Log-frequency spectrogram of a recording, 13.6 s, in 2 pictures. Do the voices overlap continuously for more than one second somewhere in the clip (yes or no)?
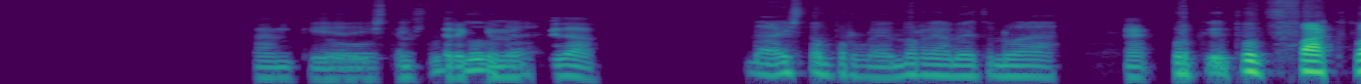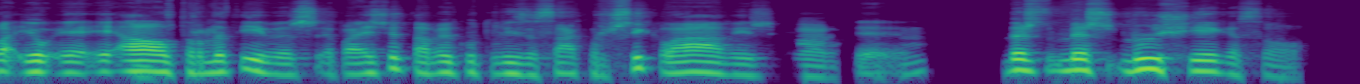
yes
